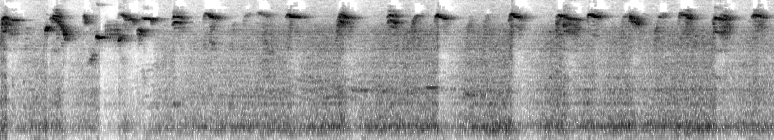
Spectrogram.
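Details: Wrens in a garden, one perched by a kitchen window, react to their played-back song: a long run of high, clipped chirps, quick at first, then settling to about two a second.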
